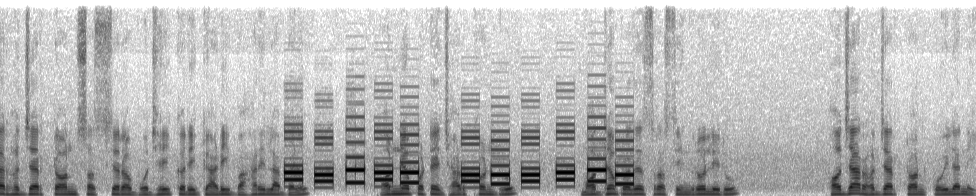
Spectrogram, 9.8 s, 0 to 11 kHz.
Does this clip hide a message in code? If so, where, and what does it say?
Yes: DTMF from 2.8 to 6.3 s, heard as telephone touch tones, dialled by hand, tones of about 180 ms, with speech in Odia. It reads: 07605 717091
